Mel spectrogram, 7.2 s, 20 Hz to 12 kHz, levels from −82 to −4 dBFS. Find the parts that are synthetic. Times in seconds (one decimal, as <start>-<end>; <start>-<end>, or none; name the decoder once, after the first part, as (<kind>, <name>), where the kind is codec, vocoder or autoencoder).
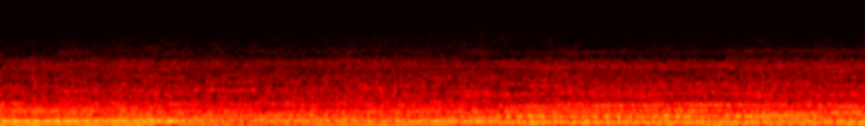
0.0-4.9 (codec, SNAC); 5.4-6.2; 6.8-7.2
